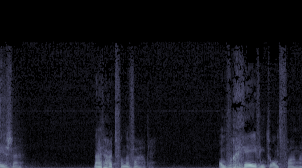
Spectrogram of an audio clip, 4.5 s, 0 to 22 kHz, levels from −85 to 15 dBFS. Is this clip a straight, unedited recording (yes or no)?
yes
